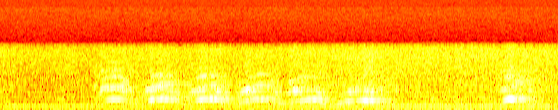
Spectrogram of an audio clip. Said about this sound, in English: Oh, just hang on. My dog is barking at somebody. As long as he stays here. Good puppy. People are allowed to walk by. It just doesn't happen often on my country road.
